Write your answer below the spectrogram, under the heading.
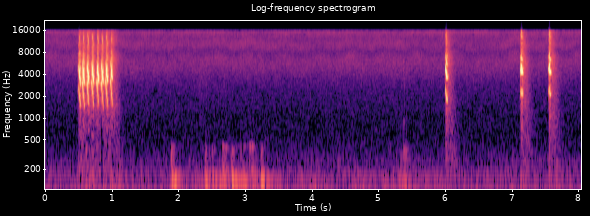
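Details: Common linnet song from a 2013 recording meant for young linnets to copy: a fast, buzzy high trill of about eight notes, then a quiet pause and three separate sharp chirps near the end.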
